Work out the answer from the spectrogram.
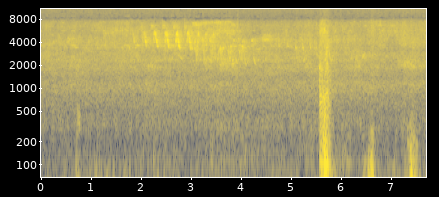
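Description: Faint bird song: a quick run of about six high notes, each dropping in pitch, about two seconds in. Later a few dull low thumps follow, the first the loudest.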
